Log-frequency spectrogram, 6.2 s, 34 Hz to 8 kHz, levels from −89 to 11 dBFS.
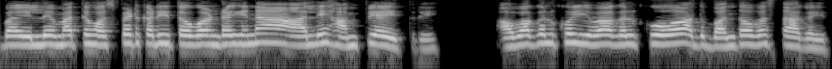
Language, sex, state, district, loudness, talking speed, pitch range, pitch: Kannada, female, Karnataka, Bellary, -15 LUFS, 145 wpm, 225-250 Hz, 240 Hz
